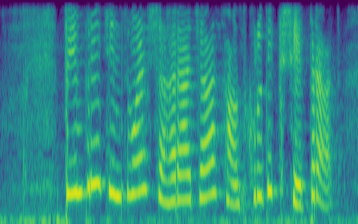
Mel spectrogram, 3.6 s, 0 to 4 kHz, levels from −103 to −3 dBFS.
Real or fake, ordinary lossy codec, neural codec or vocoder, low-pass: fake; none; autoencoder, 48 kHz, 128 numbers a frame, DAC-VAE, trained on Japanese speech; 3.6 kHz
